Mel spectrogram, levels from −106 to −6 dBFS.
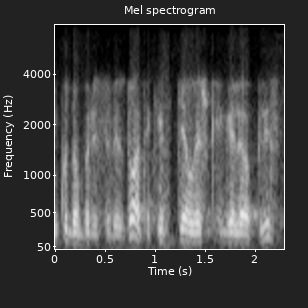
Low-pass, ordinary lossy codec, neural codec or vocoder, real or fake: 7.2 kHz; Opus, 16 kbps; none; real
